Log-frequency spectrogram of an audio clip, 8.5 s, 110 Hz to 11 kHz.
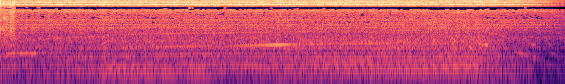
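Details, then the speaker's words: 1986 Chevy S10 Blazer 2.5L, just got running: engine catches, idle climbs and hangs high then winds down, runaway idle persisting while vacuum lines are traced; TPS, MAP sensor and IAC also suspected. "so she still has to run away idle trying to trace all the vacuum lines down"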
